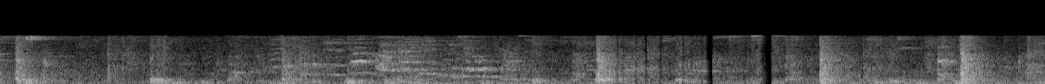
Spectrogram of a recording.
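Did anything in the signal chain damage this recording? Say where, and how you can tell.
Yes. Between 6.16 and 7.16 s there are repeated stalls (stutter) at the network and jitter-buffer stage. Nine short gaps, the longest 73 ms, covering about a fifth of that second, are bridged by the receiver repeating the last sound. On a waveform the bursts are stretched, and a spectrogram shows smeared, repeated columns.

At 7.61 to 7.75 s a call audio freeze fills 106 ms with a continued, fading copy of the preceding sound. Nothing drops to silence, and the audio then resumes where it stopped. The likely cause is a network delay that emptied the jitter buffer. This appears as a flat, decaying band on the spectrogram.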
